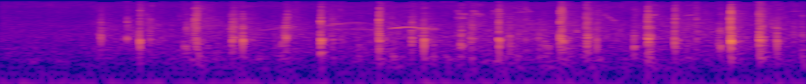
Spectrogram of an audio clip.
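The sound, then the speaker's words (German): Horse hooves clip-clop at a steady walking pace as riders travel along a river, a regular run of sharp knocking hoofbeats, moderately loud, with no voices. “Sie reiten entlang eines Flusses, der in diesem Tal, angeschwollen vom Schmelzwasser aus den”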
